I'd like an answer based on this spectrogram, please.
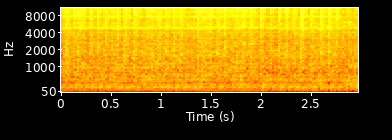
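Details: Two-stroke chainsaw idling after fixing wrongly connected fuel lines (previously started briefly then quit): high, raspy buzz, steady and even without sputtering or surging; idle being set so chain doesn't move.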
